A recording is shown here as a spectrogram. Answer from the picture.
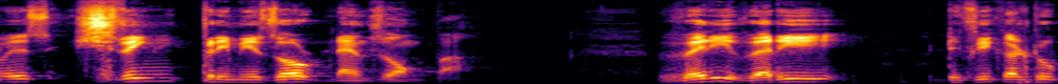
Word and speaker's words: Denzongpa: His name is Shring Primizo Denzongpa. Very, very difficult to pronounce.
